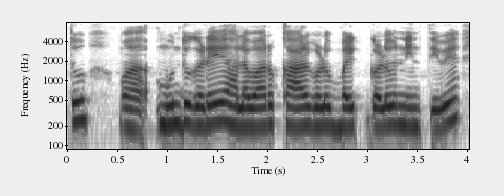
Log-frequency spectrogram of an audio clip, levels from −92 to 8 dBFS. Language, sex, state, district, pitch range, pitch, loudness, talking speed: Kannada, female, Karnataka, Koppal, 195-225 Hz, 205 Hz, -12 LUFS, 135 wpm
